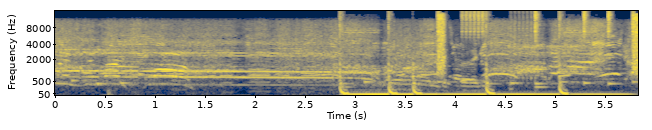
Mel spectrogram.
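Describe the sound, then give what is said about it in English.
An MLG screaming children sound effect: a loud crowd of children screaming and whooping in shrill, wavering voices; about halfway through, heavy booming bass hits start thumping repeatedly under the continuing yells. “Oh no, I didn't realize I had left the MLG screaming children sound off.”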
